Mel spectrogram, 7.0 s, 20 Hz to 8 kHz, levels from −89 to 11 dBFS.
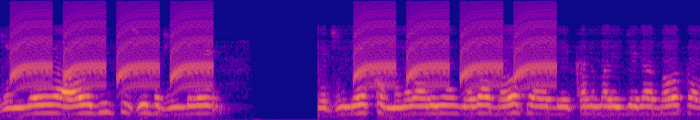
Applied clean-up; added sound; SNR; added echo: none; Alarm; 10 dB; reverberation time 0.2 s.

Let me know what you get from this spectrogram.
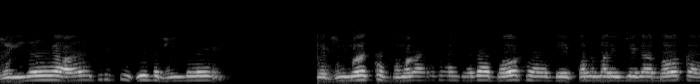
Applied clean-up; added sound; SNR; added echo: neural mask model DeepFilterNet 3.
